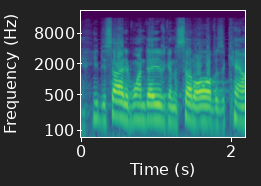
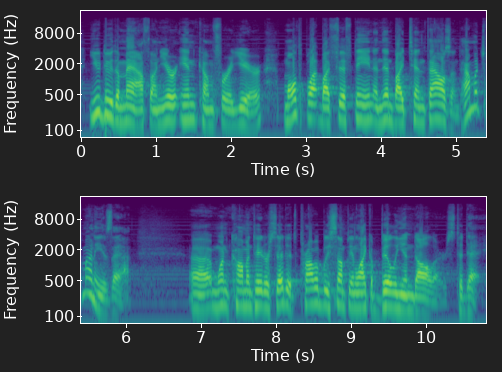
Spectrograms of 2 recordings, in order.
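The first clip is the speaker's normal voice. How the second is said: usual speaking voice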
